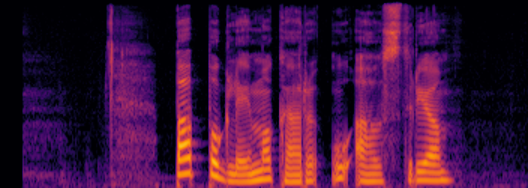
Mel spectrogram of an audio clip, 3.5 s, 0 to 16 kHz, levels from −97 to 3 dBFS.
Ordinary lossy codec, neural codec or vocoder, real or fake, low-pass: none; none; real; 14.4 kHz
